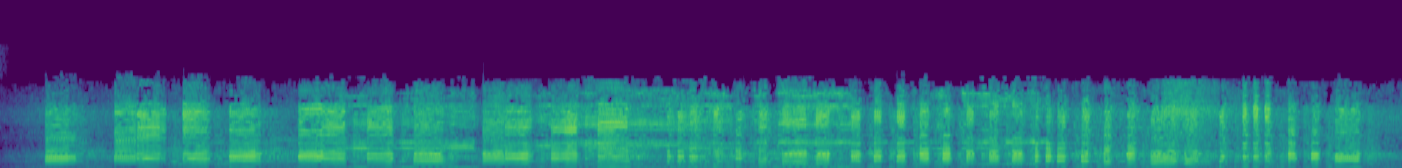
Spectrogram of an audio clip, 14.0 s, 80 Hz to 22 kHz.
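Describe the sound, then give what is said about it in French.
A crowd of large tractor horns blares nonstop at a farmers' protest in a small German town on 22 January, long overlapping honks and shorter toots stacking into a loud, chaotic chorus over a low engine rumble, with no one speaking. “Alors c'est plus facile au volant de gros tracteurs, comme ici euh, dans une petite ville allemande, c'était le 22 janvier, alors c'est parfois moins harmonieux.”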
